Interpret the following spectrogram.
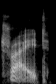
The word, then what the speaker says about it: tried: And now, guys, honestly think, have you ever pronounced lived, chilled, enjoyed, tried with t?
